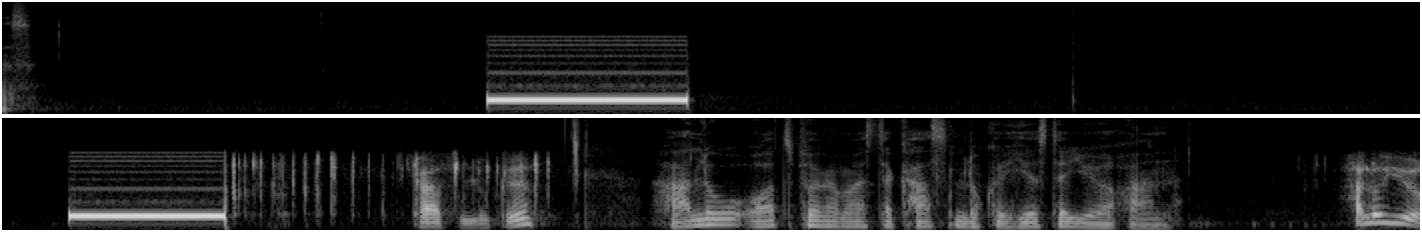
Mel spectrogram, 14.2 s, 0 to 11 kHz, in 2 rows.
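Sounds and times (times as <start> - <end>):
speech: 0.0 - 0.2, 9.2 - 13.1, 13.8 - 14.1
telephone ringing tone while placing a call to a municipal administration office: 2.4 - 3.5, 7.4 - 8.2.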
